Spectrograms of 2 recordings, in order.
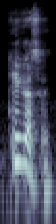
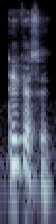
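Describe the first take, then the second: Both takes have the same delivery.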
